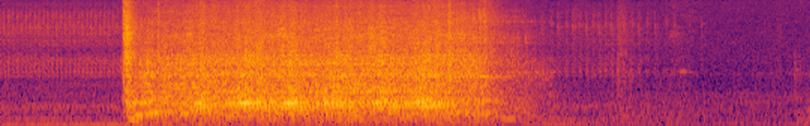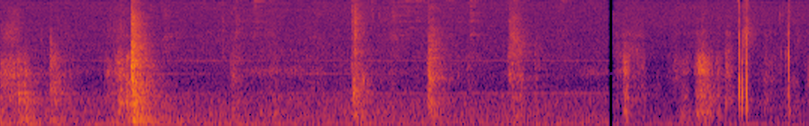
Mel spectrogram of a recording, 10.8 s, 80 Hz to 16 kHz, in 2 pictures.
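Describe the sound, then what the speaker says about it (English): A 1979 Corvette V8, abandoned for 20 years and primed with starting fluid in the carburetor, cranks loudly for about three seconds without catching. Faint clicks and mechanical taps follow in near silence. "I just sprayed starting fluid down the carb, so it should be ready to start."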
